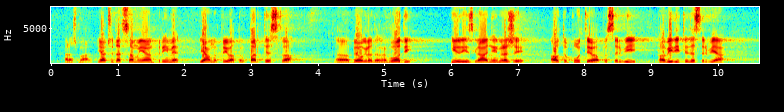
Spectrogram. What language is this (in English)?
Serbian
